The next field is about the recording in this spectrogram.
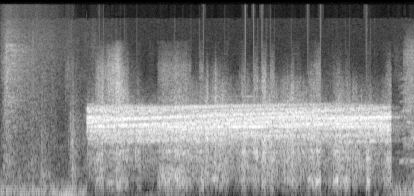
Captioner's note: buzzing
